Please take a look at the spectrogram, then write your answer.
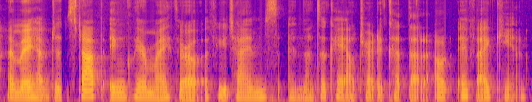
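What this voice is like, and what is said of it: Congested, sinusy voice. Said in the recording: “we've all had this like sinusy thing. So if you can tell that in my voice”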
